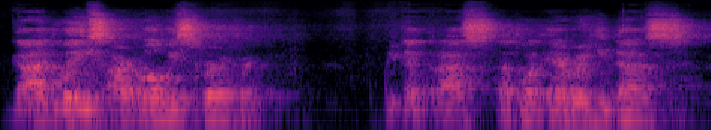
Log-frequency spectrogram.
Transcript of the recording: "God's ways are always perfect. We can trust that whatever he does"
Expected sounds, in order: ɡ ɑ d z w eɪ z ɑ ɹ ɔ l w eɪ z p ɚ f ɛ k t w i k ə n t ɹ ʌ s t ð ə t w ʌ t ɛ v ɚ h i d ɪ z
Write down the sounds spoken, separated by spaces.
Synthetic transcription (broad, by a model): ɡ ɑ d w eɪ s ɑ ɹ ɔ l w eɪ s p ɚ f ɛ k t w i k ə n t ɹ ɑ s t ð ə t w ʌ t ɛ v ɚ h i d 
